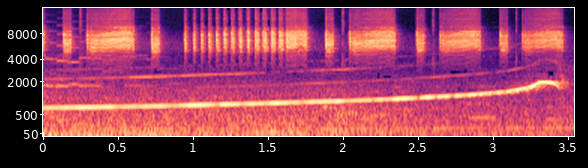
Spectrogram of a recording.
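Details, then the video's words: A New Zealand chorus cicada gives a high, rasping buzz that pulses rapidly throughout, with a rising whistled tone over it. The buzz is made by tymbals on the sides of its body, and groups call together to scare off birds. "Hold on. I think I can hear that chorus cicada again."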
